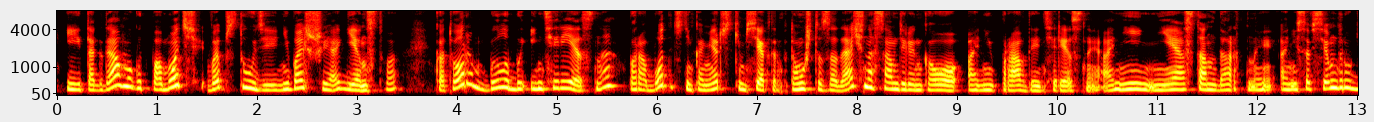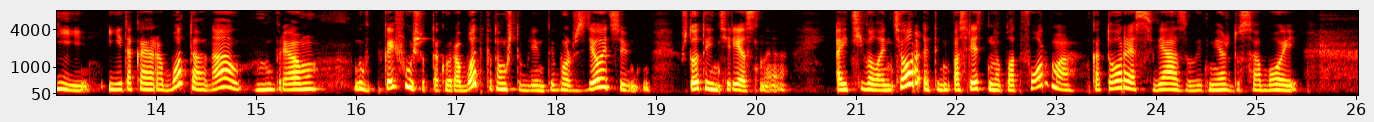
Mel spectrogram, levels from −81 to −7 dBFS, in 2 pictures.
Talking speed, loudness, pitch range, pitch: 135 wpm, -20 LUFS, 185-230 Hz, 205 Hz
